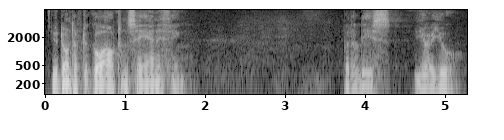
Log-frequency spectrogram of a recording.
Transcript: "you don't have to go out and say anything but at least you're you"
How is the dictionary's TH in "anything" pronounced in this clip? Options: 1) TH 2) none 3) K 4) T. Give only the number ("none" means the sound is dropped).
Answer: 1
